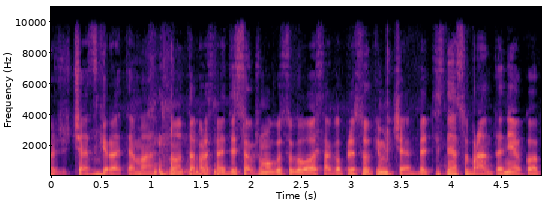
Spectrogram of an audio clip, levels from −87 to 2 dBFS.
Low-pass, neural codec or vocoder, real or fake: 9.9 kHz; none; real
